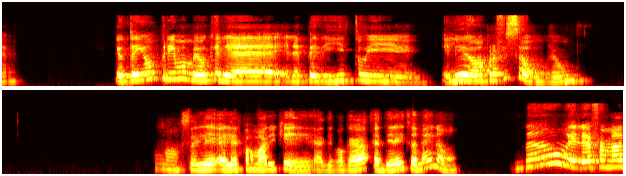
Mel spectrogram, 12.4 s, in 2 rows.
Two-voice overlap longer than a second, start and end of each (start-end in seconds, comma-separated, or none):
none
